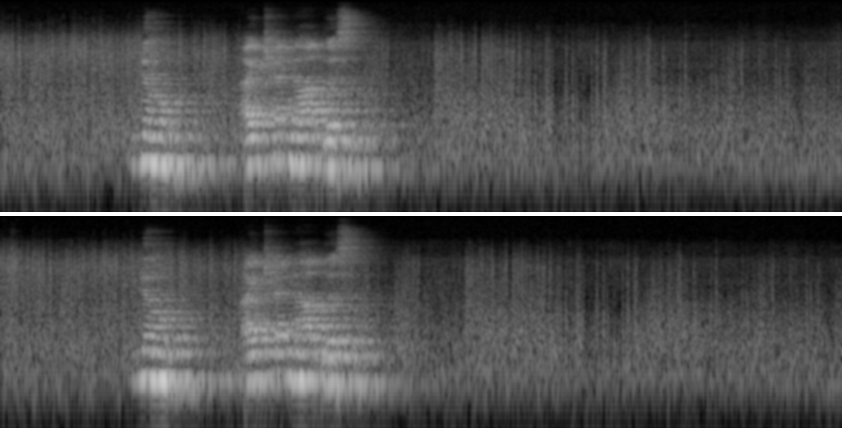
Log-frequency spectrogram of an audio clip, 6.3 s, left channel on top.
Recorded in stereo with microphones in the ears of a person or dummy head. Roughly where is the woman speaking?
Left.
